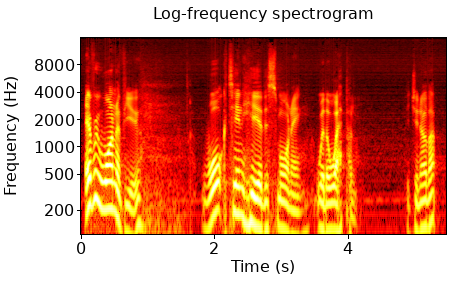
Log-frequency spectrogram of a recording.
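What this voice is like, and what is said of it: British accent. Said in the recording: “if you can cope with a British accent”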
